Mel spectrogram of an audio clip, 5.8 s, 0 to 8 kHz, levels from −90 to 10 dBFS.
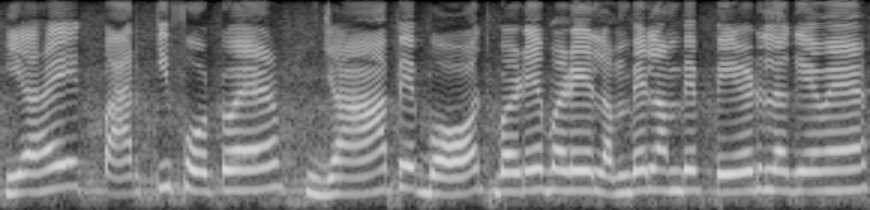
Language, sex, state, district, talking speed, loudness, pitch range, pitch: Hindi, female, Rajasthan, Bikaner, 175 wpm, -11 LUFS, 260-290 Hz, 285 Hz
